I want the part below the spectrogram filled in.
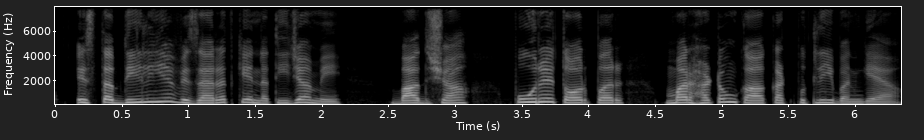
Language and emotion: Urdu, neutral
